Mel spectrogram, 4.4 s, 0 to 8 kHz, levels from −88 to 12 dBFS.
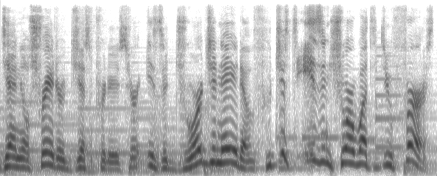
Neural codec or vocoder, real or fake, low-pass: none; real; 7.2 kHz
